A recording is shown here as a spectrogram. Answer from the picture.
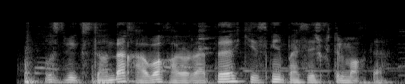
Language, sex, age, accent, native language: Uzbek, male, 18-24, Navoiy, Uzbek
